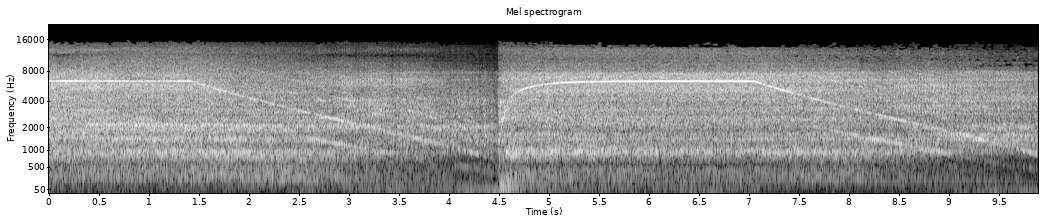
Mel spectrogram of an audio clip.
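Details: Magnet drill after repair (field replaced with bearings, or field and new switch): high smooth motor whine winds down then spins back up cleanly to steady pitch, no grinding or bearing rumble; normal motor run.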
